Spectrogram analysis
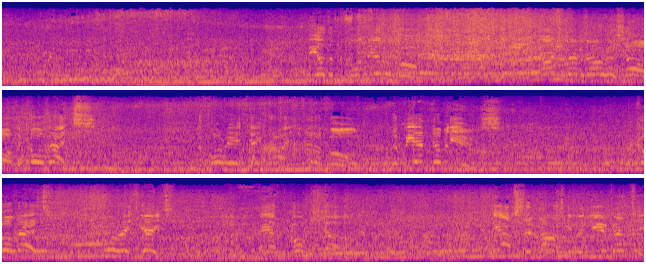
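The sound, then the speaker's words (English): Ford GT race cars of the GT Pro class roar past on a racing circuit. Their loud engines repeatedly swell and fade as many cars sweep by in a dense, continuous stream of passes. “Here come the GT Pros. The Fords.”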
